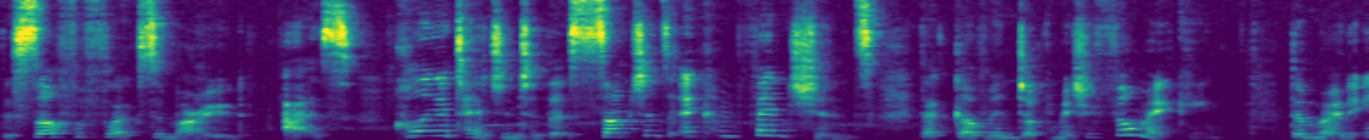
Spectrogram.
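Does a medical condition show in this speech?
No.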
